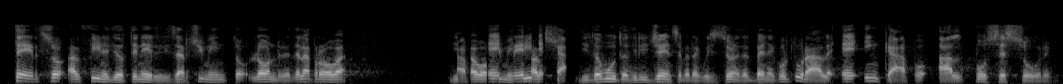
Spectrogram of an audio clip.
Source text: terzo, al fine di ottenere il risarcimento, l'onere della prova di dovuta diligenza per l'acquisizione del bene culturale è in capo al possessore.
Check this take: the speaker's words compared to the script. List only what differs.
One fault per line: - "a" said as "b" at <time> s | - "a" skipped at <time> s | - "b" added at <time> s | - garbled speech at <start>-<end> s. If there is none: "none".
- garbled speech at 4.5-5.7 s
